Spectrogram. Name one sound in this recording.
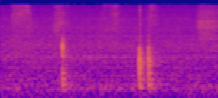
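A bowl is set down on a wooden counter with a knock.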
